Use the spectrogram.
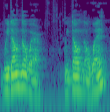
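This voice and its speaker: A Dutch-accented man speaks in a lowish voice, recounting a story to a gathered audience in a museum. He fills his pauses with hesitations and restarts while reaching for English words. A faint background hiss sits under the recording. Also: dull audio. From Netherlands. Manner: hesitant, searching for English words, many fillers. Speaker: author giving a book talk. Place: museum hall with a live audience.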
